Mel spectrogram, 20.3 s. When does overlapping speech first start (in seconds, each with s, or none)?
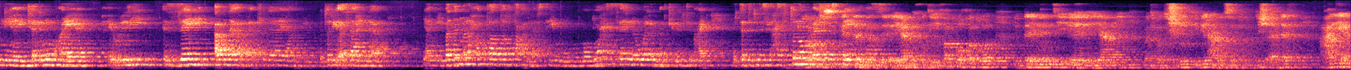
11.7 s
